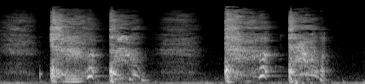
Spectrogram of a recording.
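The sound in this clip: Harsh, throaty coughs from a person with a lingering cough after COVID, four loud explosive bursts falling in two pairs, with fainter breathy sounds between them and no speech.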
